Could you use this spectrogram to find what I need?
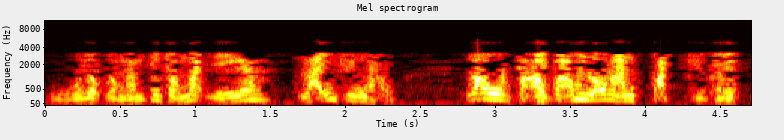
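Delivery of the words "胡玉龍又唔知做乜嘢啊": usual speaking voice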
